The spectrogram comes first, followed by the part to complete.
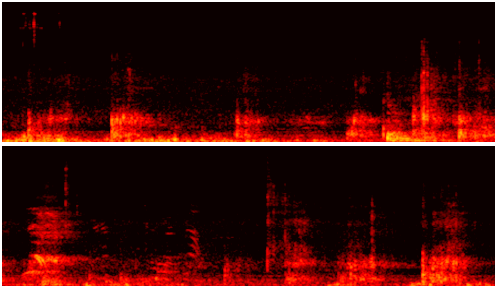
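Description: Padel ball struck by rackets during a rally: a few sharp, hollow pops a couple of seconds apart, over low rumble and indistinct voices.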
